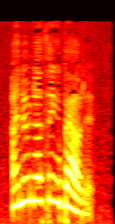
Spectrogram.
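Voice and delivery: very high, loud, terrified, frightened gasp. A woman, confronted by the narrator, answers while gasping in fright. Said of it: "she gasped affrightedly".

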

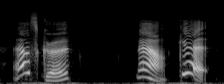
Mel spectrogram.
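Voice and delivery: very loud, bright, breezy, happy tone. A girl orders a man out of the cabin, in a happy ordering tone. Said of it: "in the same happy tone that had characterized her greeting".

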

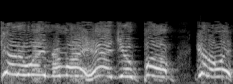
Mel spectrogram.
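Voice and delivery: acted-out wild, very high-pitched, mad hollering. Retelling how a homeowner came out of the house: imitating a man yelling like mad. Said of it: "comes this guy yelling like mad".

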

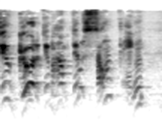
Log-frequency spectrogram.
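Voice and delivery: very high, mocking, sarcastic jeering voice. Preaching on verse 23, voicing his taunt to the idols, really sarcastic. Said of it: "he gets really sarcastic".

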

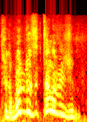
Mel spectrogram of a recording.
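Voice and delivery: very high, sloppy put-on comic voice. Remarking on catching bands through television, in a poor man's Johnny Vegas voice. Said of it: "in a kind of poor man's Johnny Vegas voice".

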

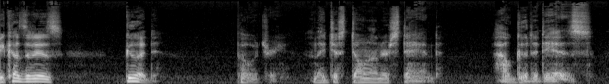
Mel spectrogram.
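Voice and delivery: low, dry, mocking boast. Introducing a new poem to the audience, sarcastic. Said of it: "This is sarcasm".

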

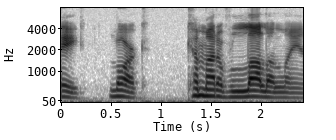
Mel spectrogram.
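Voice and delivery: very loud, drawn-out sarcastic call. Narrator reads Rain's reply to Lark, who is lost in thought, sarcastic. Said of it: "Rain replied sarcastically".

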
